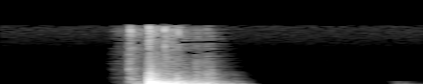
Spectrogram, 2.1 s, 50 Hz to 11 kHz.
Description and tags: Door closed 2
the sound of closing door
close, closing, closing-door, door, door-closed, doors, door-shut, shut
